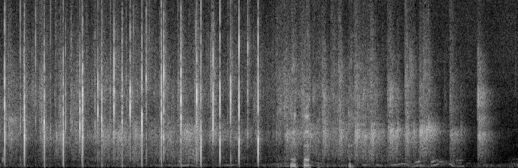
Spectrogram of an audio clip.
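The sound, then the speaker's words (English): A burst of sharp, irregular clapping from an audience for about four seconds, thinning out as murmuring voices and cheers take over toward the end. The audience at a Unity of Fairfax service is applauding the ladies. “So let's give the ladies a round of applause.”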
